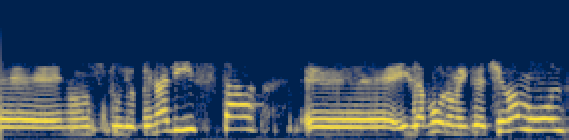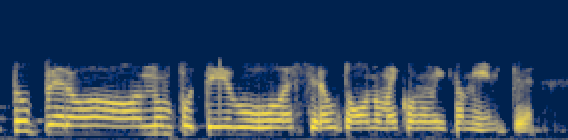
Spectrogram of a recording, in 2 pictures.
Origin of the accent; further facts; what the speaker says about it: Ancona, Marche, Italy; now in Greece; Di dove sono? Io sono di Ancona.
